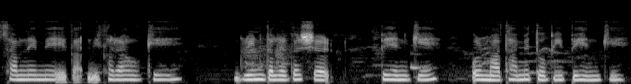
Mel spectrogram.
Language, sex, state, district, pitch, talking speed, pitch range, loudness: Hindi, female, Arunachal Pradesh, Papum Pare, 215 Hz, 180 wpm, 210-220 Hz, -16 LUFS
